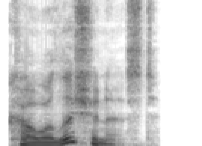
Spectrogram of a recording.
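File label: "coalitionist", British English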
